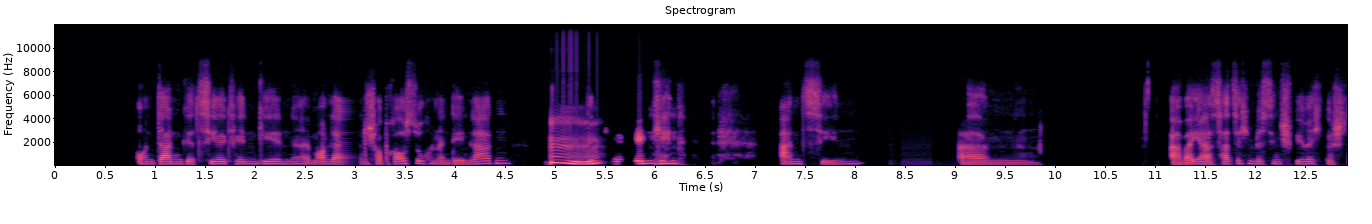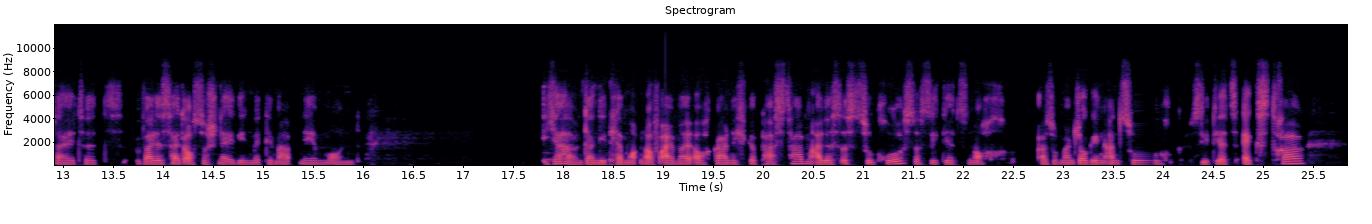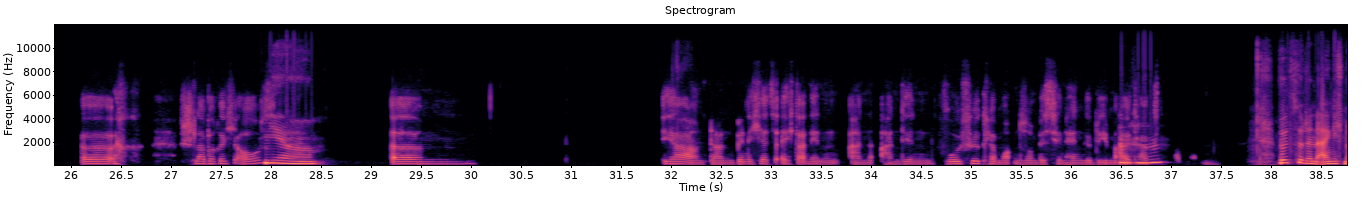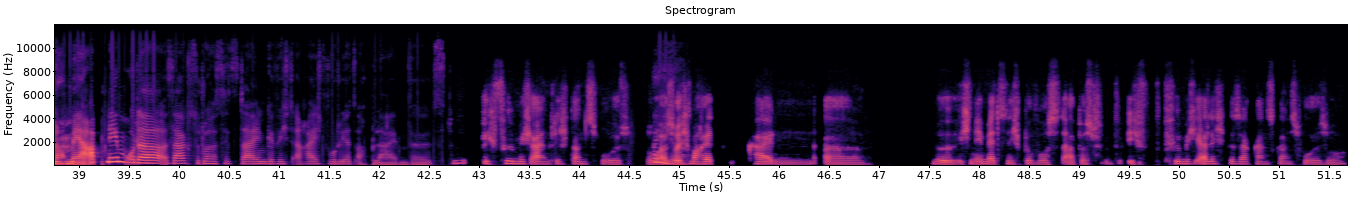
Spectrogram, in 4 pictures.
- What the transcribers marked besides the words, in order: static; distorted speech; laughing while speaking: "hingehen"; chuckle; tapping
- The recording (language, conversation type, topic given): German, advice, Wie finde ich Kleidung, die gut passt und mir gefällt?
